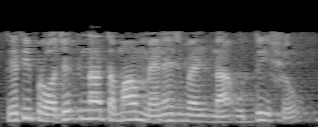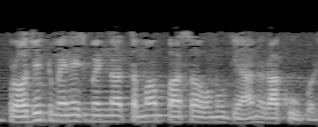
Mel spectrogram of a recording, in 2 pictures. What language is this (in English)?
Gujarati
